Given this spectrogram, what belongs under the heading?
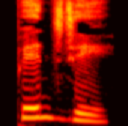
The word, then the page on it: ಪೆಜ್ಜೆ: pejje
